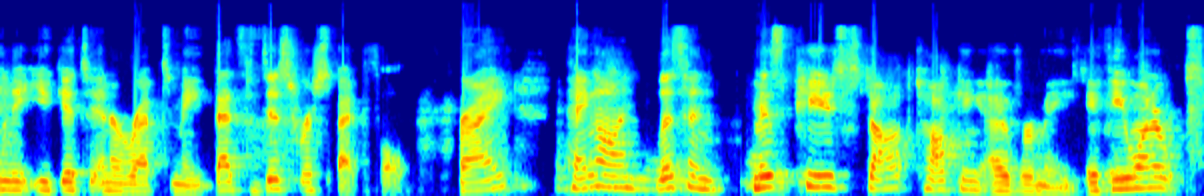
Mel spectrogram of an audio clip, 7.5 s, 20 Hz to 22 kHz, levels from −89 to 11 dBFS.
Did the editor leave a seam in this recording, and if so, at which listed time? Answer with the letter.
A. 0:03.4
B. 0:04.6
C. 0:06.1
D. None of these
B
